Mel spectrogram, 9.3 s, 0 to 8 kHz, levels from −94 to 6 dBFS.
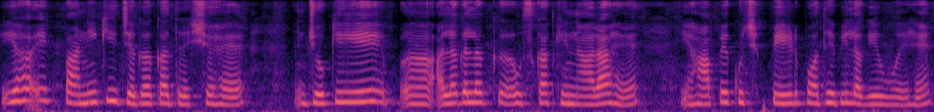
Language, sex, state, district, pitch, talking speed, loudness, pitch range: Hindi, female, Uttar Pradesh, Varanasi, 245 Hz, 160 wpm, -31 LUFS, 225-270 Hz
